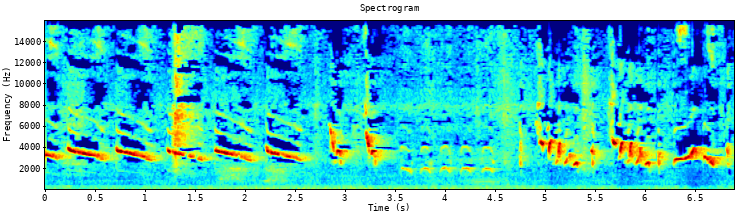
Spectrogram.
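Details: Wambi mini singing actively in a continuous rolling style: sharp downslurred whistles and chirps, high-pitched and rapid, with rising twitters near the end; faint steady low hum in the background.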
